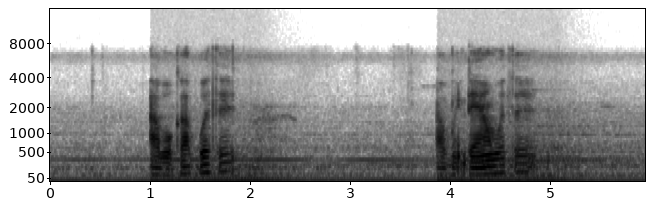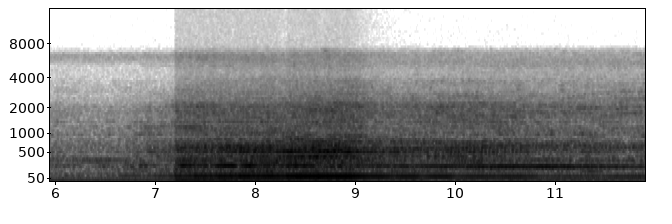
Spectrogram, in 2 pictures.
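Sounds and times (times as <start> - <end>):
speech: 1.0 - 2.0, 3.9 - 5.0
truck rumbling past outside: 3.9 - 11.8.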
